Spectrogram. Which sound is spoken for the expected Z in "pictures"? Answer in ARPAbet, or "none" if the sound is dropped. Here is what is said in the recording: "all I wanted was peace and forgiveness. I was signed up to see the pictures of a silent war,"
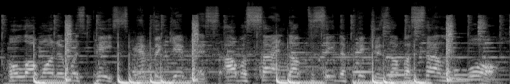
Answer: Z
